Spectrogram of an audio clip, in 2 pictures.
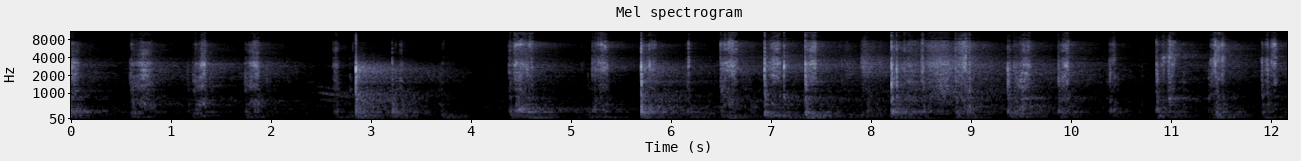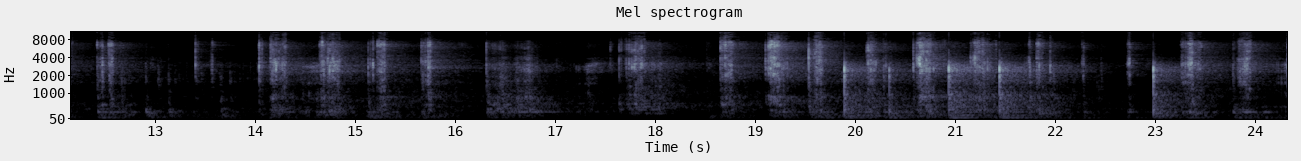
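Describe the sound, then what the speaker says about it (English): Excess soil is trimmed off a liquid limit test sample with repeated close scraping and rasping strokes that come in quick bursts for the whole stretch, with brief pauses and no talking. "So here the excess soil has to be trimmed."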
